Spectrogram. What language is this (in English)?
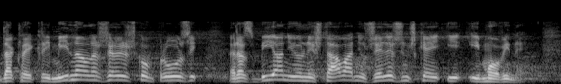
Serbian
